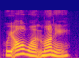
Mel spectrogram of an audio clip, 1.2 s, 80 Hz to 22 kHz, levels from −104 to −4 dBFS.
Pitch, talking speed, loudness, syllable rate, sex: 240 Hz, 200 wpm, -16 LUFS, 5.2 syllables/s, female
